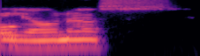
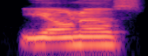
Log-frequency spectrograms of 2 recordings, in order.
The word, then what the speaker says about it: Ionos: Our nominees are, I looked up the Greek pronunciation of this word and it's beautiful. Ionos. Ionos.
